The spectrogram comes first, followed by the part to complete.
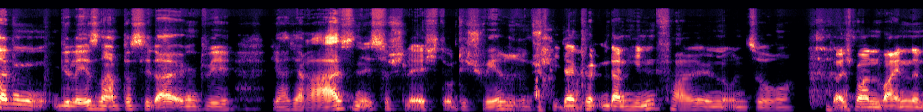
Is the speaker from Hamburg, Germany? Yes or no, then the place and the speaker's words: no; Frankfurt, Hesse, Germany; Kenne ich in Frankfurt nicht anders, seit ich klein bin.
